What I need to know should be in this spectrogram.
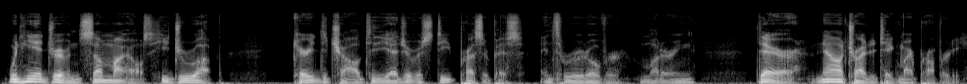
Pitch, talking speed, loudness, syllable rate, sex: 85 Hz, 190 wpm, -19 LUFS, 5.6 syllables/s, male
